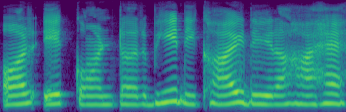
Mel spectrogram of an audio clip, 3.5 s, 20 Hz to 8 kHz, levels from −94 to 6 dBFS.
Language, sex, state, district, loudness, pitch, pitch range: Hindi, female, Jharkhand, Palamu, -16 LUFS, 240 Hz, 230-255 Hz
